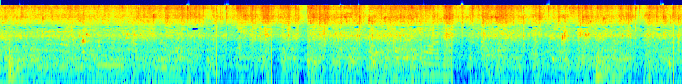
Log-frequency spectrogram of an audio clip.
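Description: Chicken sausage frying in hot oil: a steady sizzle with many small crackles and pops.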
